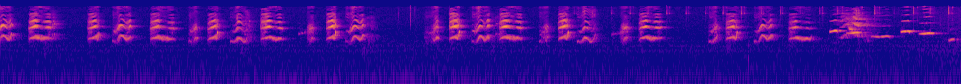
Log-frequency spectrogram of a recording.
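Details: Pet birds chattering at the household dog; short bursts of sharp chirps repeat about every half second in rapid clusters, then higher squeaky notes appear near the end, against a quiet indoor background.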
